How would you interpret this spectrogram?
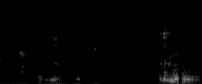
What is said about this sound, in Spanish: Perdón, perdón, me estoy, me estoy ahogando con la comida.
